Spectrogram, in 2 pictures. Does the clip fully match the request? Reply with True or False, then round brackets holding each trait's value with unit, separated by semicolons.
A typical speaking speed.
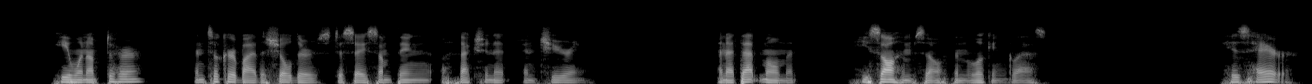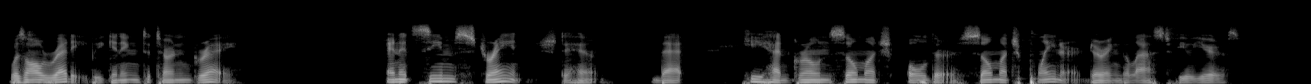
False (130 wpm)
